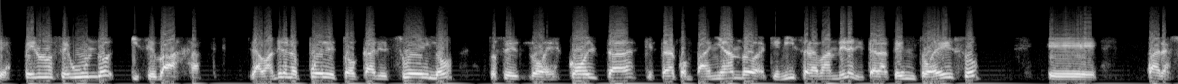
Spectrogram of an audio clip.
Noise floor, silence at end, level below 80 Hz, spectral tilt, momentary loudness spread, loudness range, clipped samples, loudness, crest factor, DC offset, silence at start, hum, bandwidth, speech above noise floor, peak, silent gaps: -46 dBFS; 0 s; -38 dBFS; -4.5 dB/octave; 6 LU; 1 LU; under 0.1%; -10 LUFS; 10 dB; under 0.1%; 0 s; none; 13.5 kHz; 37 dB; 0 dBFS; none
